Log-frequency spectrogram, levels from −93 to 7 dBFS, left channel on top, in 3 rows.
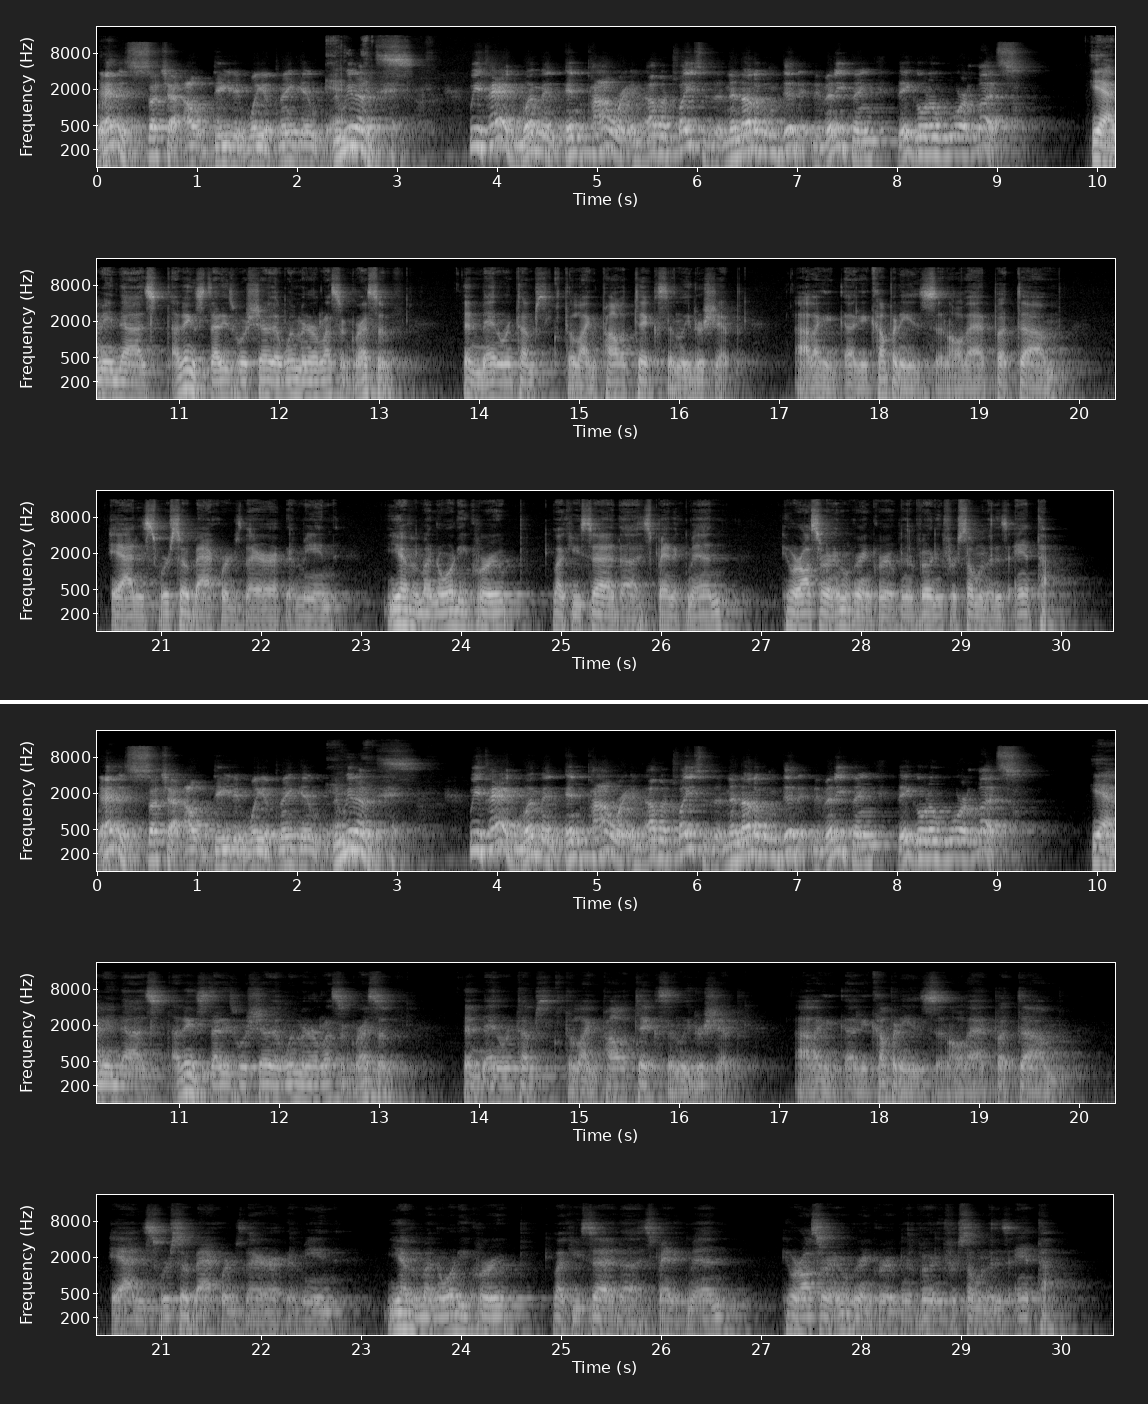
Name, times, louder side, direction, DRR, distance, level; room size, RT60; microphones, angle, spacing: voice 1, 0.0-3.0 3.7-9.2, left 1 dB, 5° left, 0.6 m, -25 dB
voice 2, 10.0-13.2 13.8-16.5 17.2-19.8 20.5-22.8 23.2-24.5 24.9-26.6 27.2-29.9, left 5 dB, 75° left, 0.4 m, -28 dB
6.9 x 3.8 x 3.6 m
head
